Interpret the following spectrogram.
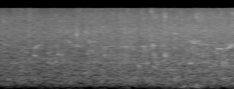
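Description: Water running steadily down a small, shallow earthen irrigation channel, trickling over soil and stones.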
